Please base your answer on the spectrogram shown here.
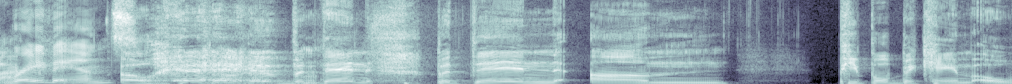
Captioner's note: laughs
